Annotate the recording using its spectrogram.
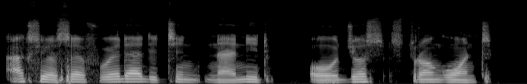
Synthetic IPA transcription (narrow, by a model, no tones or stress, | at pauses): a̰ksjɔsɛlfwɛdaditʰĩnːanid | ɔd͡ʒɔsːtɹɔ̃ŋɡwɔ̃nt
